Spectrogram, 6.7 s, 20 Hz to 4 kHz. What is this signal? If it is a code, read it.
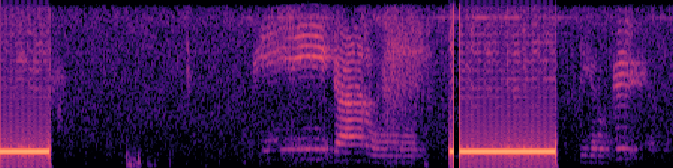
Ringback tone (Europe, 425 Hz), with speech.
